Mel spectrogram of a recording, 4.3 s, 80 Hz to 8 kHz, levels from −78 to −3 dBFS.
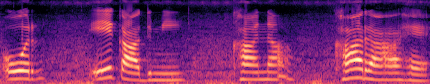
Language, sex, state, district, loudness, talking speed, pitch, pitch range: Hindi, female, Haryana, Jhajjar, -13 LUFS, 95 wpm, 245 Hz, 215-270 Hz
